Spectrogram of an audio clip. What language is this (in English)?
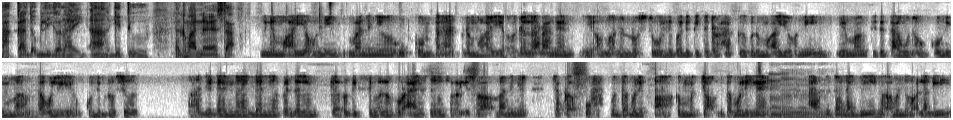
Malay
